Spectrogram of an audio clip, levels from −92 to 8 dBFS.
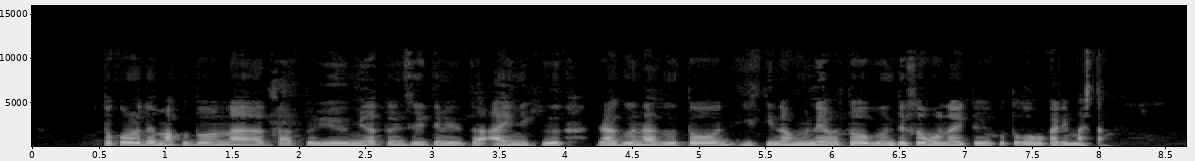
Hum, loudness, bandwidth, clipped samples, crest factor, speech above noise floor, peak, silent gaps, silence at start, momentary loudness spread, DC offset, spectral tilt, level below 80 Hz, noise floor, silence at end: none; -27 LUFS; 10 kHz; under 0.1%; 16 dB; 48 dB; -12 dBFS; none; 0.55 s; 6 LU; under 0.1%; -8 dB/octave; -68 dBFS; -75 dBFS; 0.6 s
